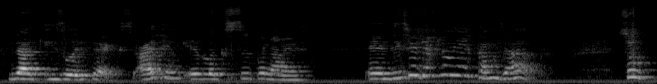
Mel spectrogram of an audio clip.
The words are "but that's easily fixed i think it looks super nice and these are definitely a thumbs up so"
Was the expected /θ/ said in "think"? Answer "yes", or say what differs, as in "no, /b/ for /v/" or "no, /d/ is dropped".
yes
